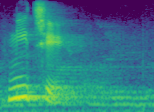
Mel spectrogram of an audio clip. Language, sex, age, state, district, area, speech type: Hindi, female, 18-30, Bihar, Samastipur, rural, read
